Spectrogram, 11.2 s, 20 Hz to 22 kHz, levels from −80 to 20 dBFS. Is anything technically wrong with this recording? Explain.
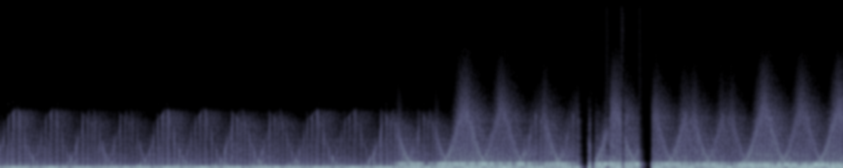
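Yes. From 7.71 to 8.70 s there is repeated packet loss (robotic sound): five gaps, the longest about 154 ms, patched by extending prior sound, giving choppy texture with smeared, repeated spectrogram blocks.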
